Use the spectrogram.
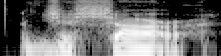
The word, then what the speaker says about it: Jashara: Jashara. I like that. Shah. Jah, that's Yah. That'd be Yah in Hebrew.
